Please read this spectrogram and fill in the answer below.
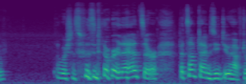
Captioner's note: chuckles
